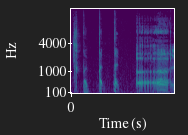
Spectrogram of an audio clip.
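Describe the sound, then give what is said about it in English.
A long, rumbling belch from a beer drinker follows a few short spoken syllables. The voiced, strained burp is drawn out for nearly a second. “Barry McKenzie once said, I drink, therefore I burp.”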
